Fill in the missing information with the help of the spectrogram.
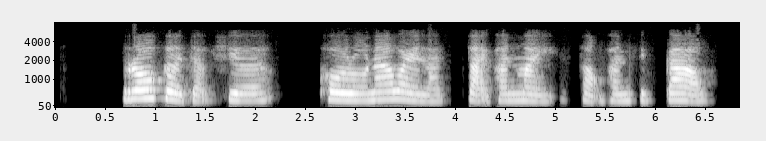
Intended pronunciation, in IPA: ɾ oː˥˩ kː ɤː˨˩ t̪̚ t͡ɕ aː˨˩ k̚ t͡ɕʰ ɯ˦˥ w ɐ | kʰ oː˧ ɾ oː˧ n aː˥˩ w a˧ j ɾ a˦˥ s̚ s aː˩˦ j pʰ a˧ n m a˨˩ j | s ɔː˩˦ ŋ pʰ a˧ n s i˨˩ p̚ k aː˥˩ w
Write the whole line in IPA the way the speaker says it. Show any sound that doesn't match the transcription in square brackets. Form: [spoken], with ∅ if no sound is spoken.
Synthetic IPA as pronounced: ɾ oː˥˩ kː ɤː˨˩ t̪̚ t͡ɕ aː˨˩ k̚ t͡ɕʰ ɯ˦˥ [∅] ɐ | kʰ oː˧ ɾ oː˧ n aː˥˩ w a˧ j ɾ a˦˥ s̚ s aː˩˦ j pʰ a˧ n m a˨˩ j | s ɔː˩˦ ŋ pʰ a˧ n s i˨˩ p̚ k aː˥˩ w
